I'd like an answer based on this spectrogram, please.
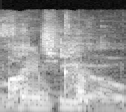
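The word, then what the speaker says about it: Macchio: I know that I had seen here that you, is Ralph, how do we pronounce Ralph's last Machio.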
